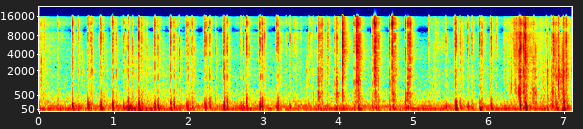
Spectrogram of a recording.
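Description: A crumpled orange plastic bag is crinkled and squeezed in the hands, producing a dense stream of sharp, bright crackles and rustles. The crackles come in quick bursts over a steady low hum, growing louder and fuller near the end.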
